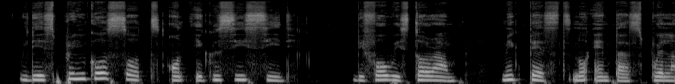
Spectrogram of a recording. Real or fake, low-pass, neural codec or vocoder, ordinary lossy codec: fake; none; vocoder, 48 kHz, 128 mel bands, Vocos; none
